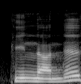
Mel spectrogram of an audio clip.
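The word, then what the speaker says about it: בִּינָה: 이 명사는 빈나잖아요. 빈나. 히브리 발음이 빈나인데 저 단어의 동사가 빈입니다.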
